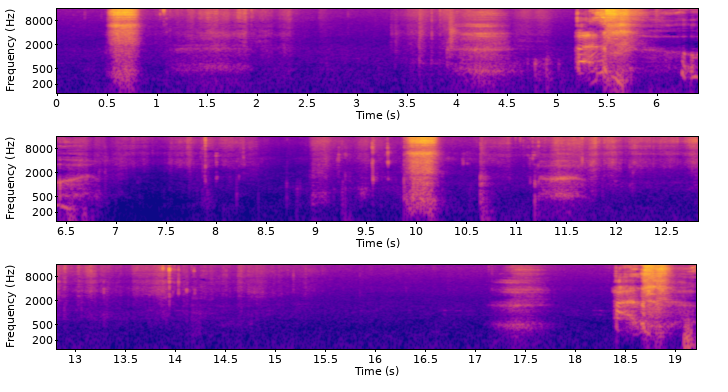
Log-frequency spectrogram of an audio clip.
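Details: Repeated sneezing, about six sharp bursts over twenty seconds, several preceded by a drawn-in breath; a bout of sneezing.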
